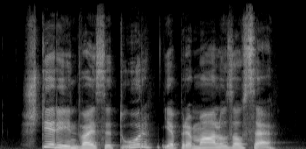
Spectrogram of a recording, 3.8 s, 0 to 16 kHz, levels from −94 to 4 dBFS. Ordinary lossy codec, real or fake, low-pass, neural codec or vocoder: Opus, 64 kbps; real; 14.4 kHz; none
